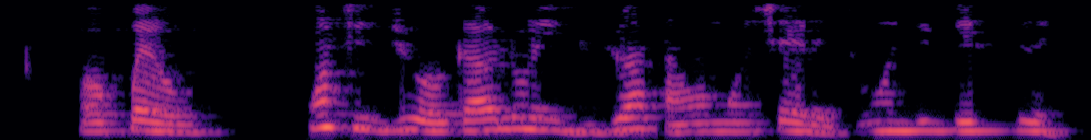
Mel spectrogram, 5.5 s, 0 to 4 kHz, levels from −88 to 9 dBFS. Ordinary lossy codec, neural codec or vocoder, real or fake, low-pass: none; none; real; 3.6 kHz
